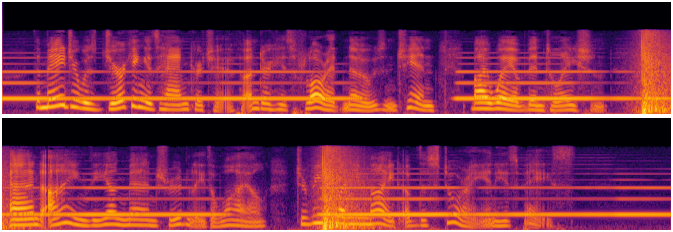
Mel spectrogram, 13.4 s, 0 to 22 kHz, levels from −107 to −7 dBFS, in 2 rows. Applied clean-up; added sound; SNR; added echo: none; Wind instrument, woodwind instrument + Boom; 0 dB; none.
